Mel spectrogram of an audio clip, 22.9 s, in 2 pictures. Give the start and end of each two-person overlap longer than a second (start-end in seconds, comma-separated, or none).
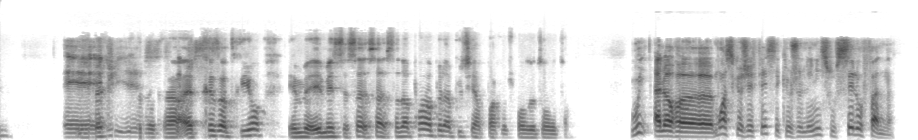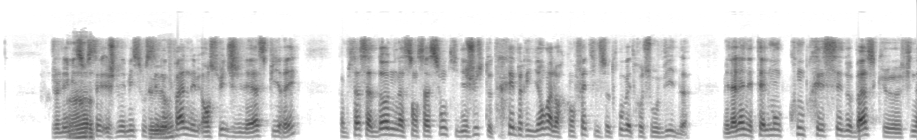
0.9-2.3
